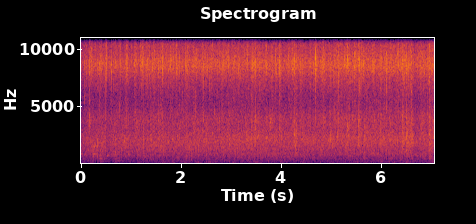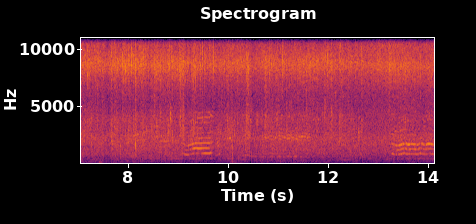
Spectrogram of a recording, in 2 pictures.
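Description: Steady rain pouring down, a constant hiss of water falling on the ground and surfaces around. Short bursts of voices come through about nine seconds in and again near the end.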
